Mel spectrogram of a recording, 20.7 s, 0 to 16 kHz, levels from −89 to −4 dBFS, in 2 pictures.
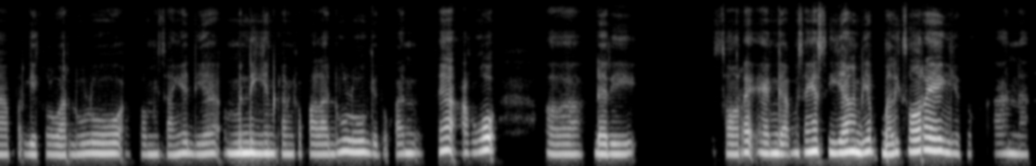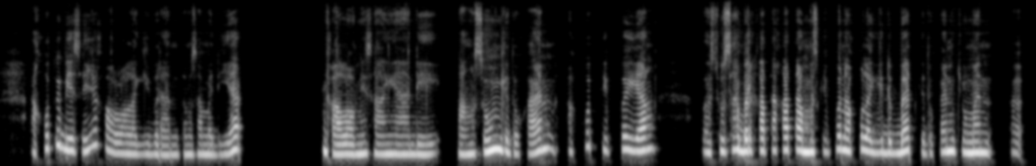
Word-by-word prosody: pergi 185 -1 -9
keluar 180 -1 -9
dulu 195 +1 -3
atau 185 -1 -15
misalnya 185 +1 -6
dia 190 0 -6
mendinginkan 195 -1 +2
kepala 190 -1 -9
dulu 220 +3 0
gitu 185 - -16
kan. 200 +1 -7 0.2
Nya 245 0 +1
aku, 225 +5 +2 0.5
eee, 185 -1 -7
dari, 185 -1 -2 0.9
sore 190 +1 -4
eh 205 -2 -3
nggak, 195 -1 0
misalnya 220 +3 +4
siang, 220 0 +5
dia 220 +2 +4
balik 200 +2 -1
sore 235 +3 +4 0.2
gitu 195 -2 -7 0.3
kan. 195 +1 -12 0.2
Nah - - -17 0.4
aku 205 +7 -6
tuh 345 - +2
biasanya 245 +2 +1
kalau 210 -7 -3
lagi 185 -1 -5
berantem 175 0 -6
sama 180 0 -4
dia, 190 +9 0 0.9
kalau 185 -2 +1
misalnya 190 -1 0
di, 185 +1 -3 0.2
langsung 200 +8 +6
gitu 205 -4 -2
kan, 235 +9 0
aku 235 +8 -11
tipe 255 +1 -5
yang, 250 +2 +3 0.5
eee, 215 - -3
susah 230 +4 +1
berkata-kata 245 +1 +3
meskipun 225 +3 +3
aku 240 +2 0
lagi 215 -4 +2
debat 210 +3 +4
gitu 200 -1 -11
kan, 230 +3 +3
cuman, 210 -1 +4 0.2
eee, 200 - -12
200 Hz, 155 wpm, -24 LUFS, 185-230 Hz, 0.9 s, langsung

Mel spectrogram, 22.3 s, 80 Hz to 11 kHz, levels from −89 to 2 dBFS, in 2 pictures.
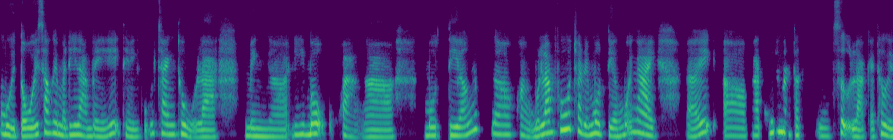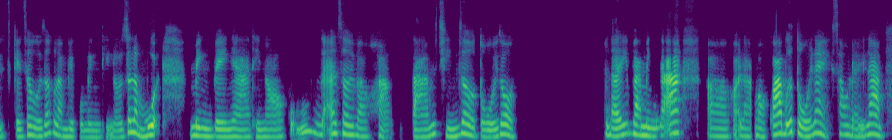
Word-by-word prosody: buổi 210 -6 +3
tối 185 +3 +4
sau 250 +2 +1
khi 245 - +2
mà 205 -4 +1
đi 210 +2 +1
làm 185 -4 0
về 180 - -2
ấy 190 +8 -1
thì 195 - -4
mìnhcũng 165 +6 -6
tranh 225 -3 0
thủ 220 -6 +1
là 160 0 0 0.4
mình, 180 -2 0
ờ, 165 0 -4
đi 215 +2 -1
bộ 230 +2 +3 0.2
khoảng, 175 -6 -5
ờ, 160 0 -2 0.4
1 195 0 0
tiếng 200 +3 +2 0.2
ờ, 220 -2 -2
khoảng 185 -6 -6
45 225 +9 +4
phút 330 +3 +5
cho 280 - +2
đến 215 -1 +1
1 245 -2 +3
tiếng 180 0 -1
mỗi 225 - -2
ngày. 230 -8 +2 0.4
Đấy, 230 - -1
ờ, 185 -1 -4
và 195 0 -1
cũng 245 +4 -1
nhưng 280 - +5
mà 265 - +2
thật 200 - -2 0.4
sự - - 0
là 165 -2 0
cái 170 - -8
thời 190 -6 0
cái 170 0 -2
giờ 205 +4 0 0.2
giấc 230 +3 -2
làm 200 -7 -1
việc 165 -1 -3
của 150 - -7
mình 155 0 -5
thì - - -8
nó 155 - -5
rất 185 - +2
là 260 - +5
muộn, 200 +4 +6 0.4
mình 185 -3 +3
về 165 -1 +3
nhà 165 -1 -1
thì 165 0 -4
nó 165 +2 -3
cũng 275 0 -3
đã 240 +2 +1
rơi 230 -4 +1
vào 175 -3 -3
khoảng 165 -6 -2 0.2
8:00-9:00 190 +4 0
tối 160 0 0
rồi. 220 -5 +2 1.1
Đấy, 195 +2 +3
và 225 -2 +5
mình 185 -3 +3
đã, 255 +2 +8 0.3
ờ, 175 -1 -4
gọi - - -2
là, 175 -1 -3
bỏ 180 -3 -3
qua 220 +2 +9
bữa 235 +2 +3
tối 200 -9 +1
này, 235 -5 0
sau 220 -1 -5
đấy 190 -4 -3
là, 225 0 +3
195 Hz, 225 wpm, -23 LUFS, 170-225 Hz, 1.1 s, qua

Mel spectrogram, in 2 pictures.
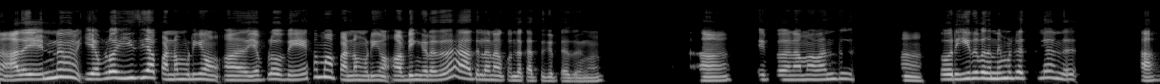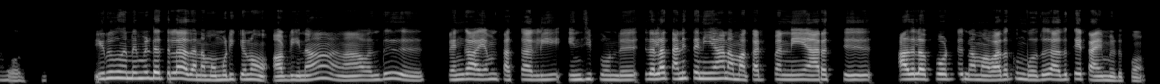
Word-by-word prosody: அத 215 - +6 0.2
இன்னும் 335 +5 +4 0.3
எவ்வளவு 290 +4 +3
ஈஸியா 310 +1 +4
பண்ண 235 -1 +2
முடியும், 235 -2 0 0.4
எவ்வளோ 240 +4 -2 0.2
வேகமா 330 +10 +1
பண்ண 205 -1 +2
முடியும். 200 -1 -2
அப்படிங்குறத 210 +1 +1 0.3
அதுல 225 -3 -2
நான் 200 -1 -1
கொஞ்சம் 185 -1 -3
கத்துக்கிட்டதும்மா. 155 -3 -7 1.1
ஆ - - +3 0.6
இப்போ, 220 0 -8
நம்ம 215 +1 -1
வந்து 255 +2 -3 0.6
ஆ - - 0 0.4
ஒரு 235 0 +3
20 280 0 +3
நிமிடத்துல 290 +1 -1
இந்த 240 -4 -3 0.8
ஆ - - +3 0.3
ஓகே! 170 +2 -16 0.6
20 290 +1 +2
நிமிடத்துல 280 -1 +2
அத 235 - +2
நம்ம 205 -1 0
முடிக்கணும். 230 -2 -1
அப்படின்னா, 205 +3 0 0.3
நான் 200 +2 -1
வந்து 220 +5 -4 0.6
வெங்காயம், 235 +1 +1
தக்காளி, 215 0 -1 0.2
இஞ்சி, 225 +2 -1
பூண்டு 215 -1 -2 0.2
இதெல்லாம் 260 +2 +3
தனித்தனியா 270 0 +2
நம்ப 235 -3 +2
கட் 220 0 -4
பண்ணி 220 -1 0 0.2
அரைச்சு, 230 0 -1 0.5
அதுல 240 0 +5
போட்டு 240 0 -1
நம்ப 220 -2 -1
வதக்கும்போது 230 -1 -1
அதுக்கே 230 +3 -1
டைம் 195 0 +3
எடுக்கும். 175 -2 -9
230 Hz, 130 wpm, -22 LUFS, 210-260 Hz, 1.1 s, அத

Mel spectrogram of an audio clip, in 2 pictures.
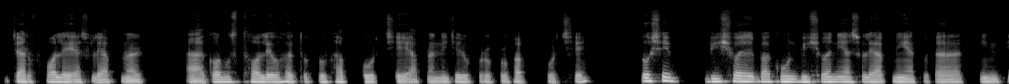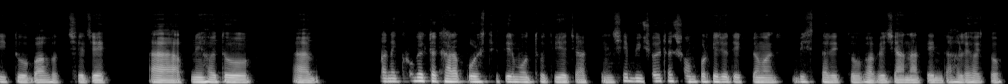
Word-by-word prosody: যার 105 -1 +3
ফলে 110 -1 +3
আসলে 100 0 -3
আপনার 100 -1 0 0.6
আ - - +3 0.2
কর্মস্থলেও 110 -1 +2
হয়তো 105 -3 -1
প্রভাব 110 0 0 0.2
পড়ছে, 100 -1 -2 0.2
আপনার 100 - -5
নিজের 100 +2 0
উপরও 100 0 -5
প্রভাব 95 0 -2 0.2
পড়ছে। 100 +1 -6 0.6
তো 155 - +2
সে 175 - +5 0.5
বিষয়ে 130 0 +4
বা 125 - +4
কোন 125 0 +6
বিষয় 120 +1 +2
নিয়ে 115 - +3
আসলে 110 0 -1
আপনি 105 - -3
এতটা 105 +1 -5 0.3
চিন্তিত 105 +1 -2 0.2
বা 100 - +2
হচ্ছে 100 +1 -7
যে 105 - +5 0.6
আ - - +5 0.2
আপনি 110 -1 0
হয়তো 110 0 +3 0.7
আ - - +2 0.8
মানে 140 0 +2
খুব 160 - -6
একটা 150 -1 +2
খারাপ 125 -2 +5
পরিস্থিতির 125 0 +1
মধ্য 110 0 -1
দিয়ে 110 -1 +3
যাচ্ছেন। 105 0 -4
সে - - -4
বিষয়টা 145 +2 -2
সম্পর্কে 120 0 -1
যদি 115 -1 0
একটু 110 - -19
আমা 105 0 +2 0.3
বিস্তারিত 110 -3 -2 0.2
ভাবে 100 0 +1
জানাতেন 100 0 0
তাহলে 105 0 0
হয়তো 95 -1 -4
110 Hz, 150 wpm, -21 LUFS, 100-120 Hz, 0.8 s, কোন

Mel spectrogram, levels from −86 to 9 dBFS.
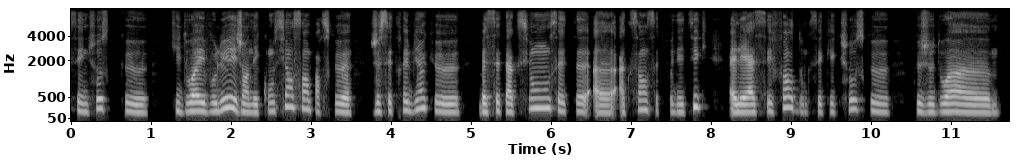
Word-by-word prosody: c'est 190 - -2
une 170 -2 -4
chose 225 +3 0 0.2
que 160 -4 0 0.3
qui 185 - -4
doit 185 +2 +6
évoluer 180 +8 +4
et - - +4
j'en 170 -4 +1
ai 155 -1 0
conscience, 250 - -3
hein. 220 -1 +1
Parce 170 -8 -7
que, 175 - -5
heu, 165 -2 +4 0.2
je 175 +2 -1
sais 175 +1 -1
très 195 +2 -2
bien 215 +6 0
que, 165 -7 0 0.2
bah, 170 - +5
cette 180 +2 -3
action, 230 +8 +2
cet, 185 -6 -4
heu, 170 -1 +2
heu, 150 0 +1
accent, 210 0 -2
cette 170 -4 -13
phonétique, 165 - -2 0.2
elle 160 +2 +5
est 165 - +8
assez 160 +2 +1
forte. 245 +8 0
Donc 165 -2 -14
c'est 165 - -7
quelque 170 -1 -11
chose 215 0 -4
que 170 -4 -3 0.3
que 175 - +1
je 165 0 -1
dois, 170 +2 +3 0.2
hem, 155 -1 +1
175 Hz, 215 wpm, -22 LUFS, 165-205 Hz, 0.3 s, est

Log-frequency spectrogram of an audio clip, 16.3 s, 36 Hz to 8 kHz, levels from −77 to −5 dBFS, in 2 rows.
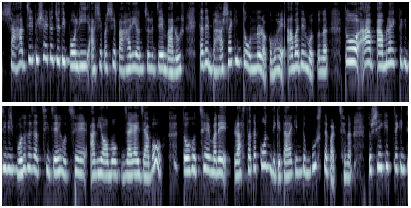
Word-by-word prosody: সাহায্যের 280 +6 -2
বিষয়টা 380 +1 0
যদি 335 0 +3
বলি, 260 0 +4 0.2
আশেপাশে 240 +3 -5
পাহাড়ি 220 +3 -1
অঞ্চলের 225 0 -4
যে 235 - +7 0.2
মানুষ 190 +3 +1 0.4
তাদের 280 +3 +1 0.2
ভাষা 220 +9 -1
কিন্তু 330 -2 0
অন্যরকম 220 -6 +1
হয়, 205 - 0 0.2
আমাদের 250 +2 +1
মতো 165 +2 -4
না। 190 - +2 0.4
তো 325 - +1 0.4
আ - - +7 0.3
আমরা 270 +3 +2
একটা 305 +1 -11 0.2
জিনিস 275 -1 +2
বোঝাতে 270 +7 +3
চাচ্ছি 235 -1 -4
যে 225 - +6
হচ্ছে, 210 +4 -4 0.3
আমি 205 +2 -1
অমুক 205 +1 0 0.2
জায়গায় 205 +1 +3
যাব, 180 -1 -1 0.6
তো 240 - +6
হচ্ছে 250 +2 -2 0.2
মানে 225 +1 +4 0.4
রাস্তাটা 255 +7 -3
কোন 325 0 +2
দিকে 195 -2 -1
তারা 190 +1 0
কিন্তু 230 +2 -4
বুঝতে 310 -3 -1
পারছে - - -7
না। 180 - -3 0.3
তো - - -4
সেইক্ষেত্রে 300 -1 0
কিন্তু 275 +2 -3
240 Hz, 160 wpm, -23 LUFS, 215-285 Hz, 0.6 s, যে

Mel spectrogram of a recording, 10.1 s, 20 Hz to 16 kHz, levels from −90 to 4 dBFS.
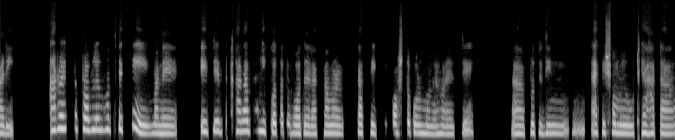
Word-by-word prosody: পারি। 210 -2 +1 0.6
আরও 320 +3 +4
একটা 330 0 -9
problem 300 0 +4
হচ্ছে 310 +2 0
কি, 370 -5 +3 0.3
মানে 210 -1 +3 0.5
এই 260 - +3
যে 265 - +3 0.2
ধারাবাহিকতাটা 260 -3 +1
বজায় 210 0 +2
রাখা 205 +2 -6
আমার 215 -1 +2 0.3
কাছে 225 +1 -1
একটু 455 - -29
কষ্টকর 225 -1 0
মনে 200 -1 -1
হয় 195 -1 -2
যে - - -1 0.7
আ - - +2 0.2
প্রতিদিন 215 -2 0 0.6
একই 230 +1 -2
সময়ে 215 -3 +3
উঠে 225 +2 -2
হাঁটা। 210 -1 -1
225 Hz, 150 wpm, -23 LUFS, 210-265 Hz, 0.7 s, আরও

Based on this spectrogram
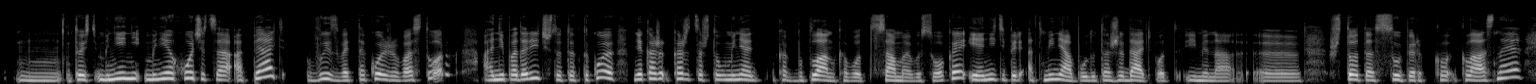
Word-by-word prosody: м, 175 -3 -4
то 220 - +4
есть 215 -1 +1
мне 225 +5 +6
не, 270 0 +6
мне 245 +5 +5
хочется 245 -7 0
опять 345 - +1 0.2
вызвать 185 -2 -2
такой 225 +2 +2
же 195 -2 -5
восторг, 275 - -3 0.2
а 205 - -3
не 225 +1 +5
подарить 235 +5 +4
что-то 210 -2 -4
такое 275 - 0 0.2
мне 235 +1 +4
каже 265 0 +2
кажется, 235 -4 -1
что 220 +1 -4
у - - -2
меня, 215 -2 +1 0.2
как 205 -5 -8
бы, 180 +1 -8
планка 185 -5 +2
вот 165 -2 -4
самая 180 -5 -1
высокая, 180 - 0
и 215 - +2
они 220 +3 +2
теперь 210 -2 -2
от - - -10
меня 220 -5 +2
будут 180 +2 -5
ожидать 185 -3 0
вот 170 - -4
именно, 175 -4 -4 0.2
э, 165 -1 -6 0.3
что-то 210 -4 +2
супер 190 -1 -2
кл 205 -1 -4
классное. 215 - 0
210 Hz, 170 wpm, -22 LUFS, 180-235 Hz, 0.3 s, мне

